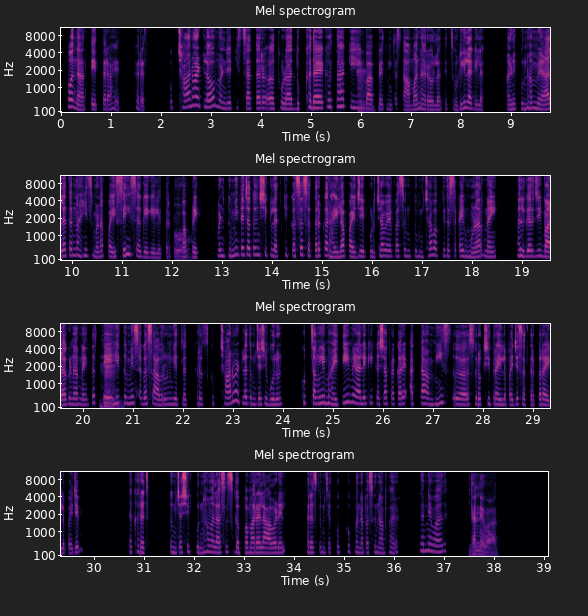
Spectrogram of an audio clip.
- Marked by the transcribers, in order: surprised: "बापरे!"; tapping
- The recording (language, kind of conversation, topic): Marathi, podcast, प्रवासात तुमचं सामान कधी हरवलं आहे का, आणि मग तुम्ही काय केलं?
